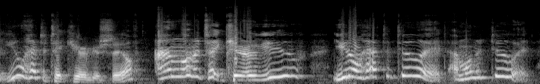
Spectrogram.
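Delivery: high-pitched, emphatic voicing of God's promise; God reassuring. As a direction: insist earnestly that you'll take the burden. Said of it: "He's trying to say".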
